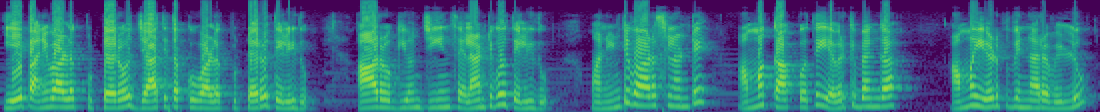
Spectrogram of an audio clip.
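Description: A fiery, tradition-bound older sister, put on by a woman reading the story fires off indignant questions. Her tone is scornful and heated, sitting slightly high. Faint music runs underneath. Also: normal speed, natural voice. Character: angry orthodox older sister, sharp-tongued.

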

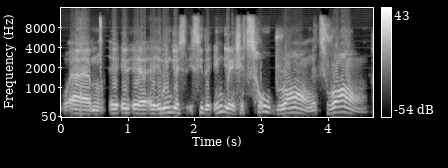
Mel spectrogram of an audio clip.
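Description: Speaking slowly in a mellow voice pitched slightly above the typical man's, a filmmaker from Lesotho delivers a reflective master-class lecture. He hesitates, repeats words and restarts frequently while hunting for the right phrasing, gesturing with his hands. He talks into a desk microphone on a stand in a large, bright hall with tall windows.

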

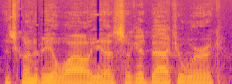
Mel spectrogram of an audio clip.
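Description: A priest chanting and then preaching a homily in a relaxed way with fillers, his voice ringing with a long church reverb. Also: mid-range voice, fast. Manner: conversational preaching with frequent fillers. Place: large church.

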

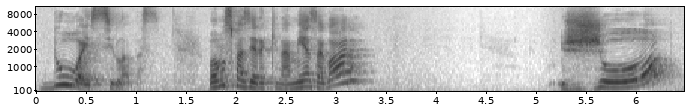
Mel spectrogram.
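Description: A woman's voice: mid-range voice, sing-song, fairly bright tone. A woman teaching young children on an educational TV lesson, asking questions and guiding them step by step. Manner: slow, sing-song, questioning children at home. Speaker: primary school teacher. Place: TV studio classroom.

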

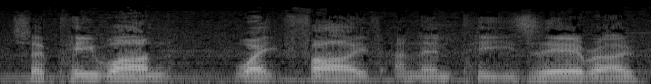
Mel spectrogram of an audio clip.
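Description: A man's voice: mid-range voice, little pitch movement, takes it slowly. A man giving instructions as a race engineer over team radio, repeating key information. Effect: team radio transmission.

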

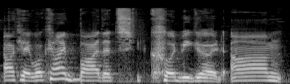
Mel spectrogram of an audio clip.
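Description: Young man, high voice, casual gaming chatter, easily confused, keyboard typing in the background. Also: a little slow. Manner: chatty, easily puzzled, laughing along. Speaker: gaming video host. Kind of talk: casual gameplay commentary.

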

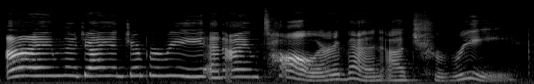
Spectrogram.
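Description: Woman booming as the giant Jumperee. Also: bright, forceful tone, full character voice. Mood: booming threat. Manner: booming, slow drawn-out threats. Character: boastful hidden giant creature, loud and menacing.

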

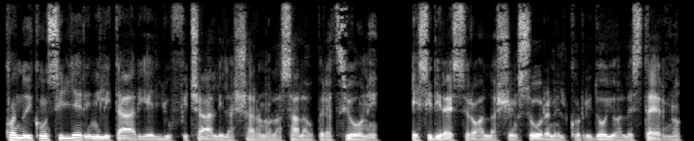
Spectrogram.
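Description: A man reads an audiobook in a measured, dramatic manner. His voice sits very deep, and the studio sound is dry and close, with no room around it. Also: dry recording. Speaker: audiobook narrator. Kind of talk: scripted narration.

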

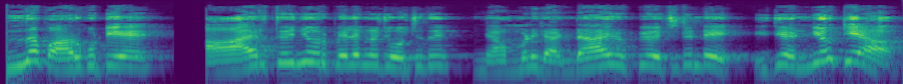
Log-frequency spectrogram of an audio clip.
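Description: Brisk, coaxing performer for a family comedy skit, mid-pitched. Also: lively intonation.

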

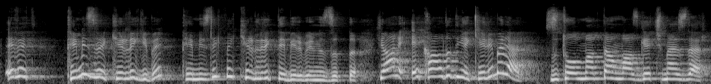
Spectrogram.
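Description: A woman's voice: high-pitched, very animated, fairly quick, roomy sound. A woman teaching children in a playful storytelling way, joking with the pupils and stressing words in a sing-song manner. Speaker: primary school teacher.

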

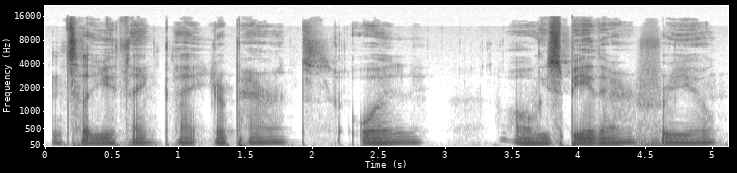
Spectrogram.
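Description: A despairing, withdrawn young man, as a man acts it out, his dark, gravelly voice barely moving in pitch. He confesses slowly and haltingly, pausing to sigh. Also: little pitch movement, full character voice. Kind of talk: film monologue.

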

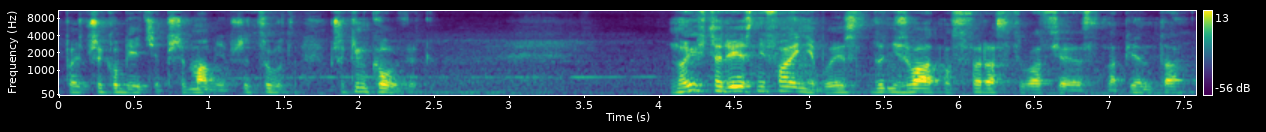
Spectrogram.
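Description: A man's voice: mid-range voice, warm tone. A young man giving earnest, casual commentary to his viewers, speaking to them directly and repeating points for emphasis. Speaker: vlogger.

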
